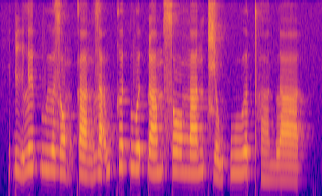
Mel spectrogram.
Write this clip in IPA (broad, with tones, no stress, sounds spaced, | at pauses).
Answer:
ɗ i˧˩ l e˦˥ p̚ v ɨ˧ ə̯ z ɔ̰˧˨ m k a˧˩ ŋ z a̰˧˥ w k ə˦˥ t̚ v ə˦˥ t̚ ɗ a˨˦ m s ɔ˧ ŋ a˨˦ n t͡ɕ ə˧˩ w h w u˨˦ ə̯ t̪ʰ a̤˨˩ n l a˨˩ t̚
